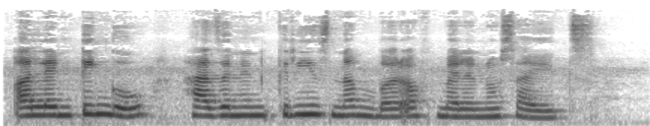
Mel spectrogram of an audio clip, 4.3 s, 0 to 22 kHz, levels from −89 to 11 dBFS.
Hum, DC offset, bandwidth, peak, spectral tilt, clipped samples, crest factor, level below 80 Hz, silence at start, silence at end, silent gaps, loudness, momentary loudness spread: none; under 0.1%; 16.5 kHz; -2 dBFS; -3 dB/octave; under 0.1%; 18 dB; -58 dBFS; 0.1 s; 0.4 s; none; -19 LUFS; 9 LU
